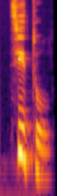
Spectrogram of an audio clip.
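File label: "titul", Azerbaijani; Orfoqrafiya Lüğəti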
